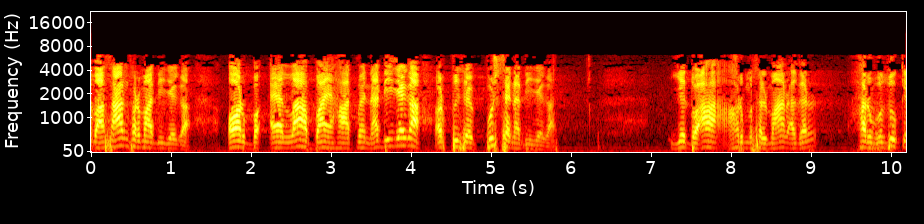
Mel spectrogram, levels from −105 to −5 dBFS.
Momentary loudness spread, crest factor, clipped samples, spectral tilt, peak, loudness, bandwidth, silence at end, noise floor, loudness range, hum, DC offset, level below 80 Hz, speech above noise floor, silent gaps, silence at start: 13 LU; 24 dB; under 0.1%; -2 dB/octave; 0 dBFS; -22 LUFS; 6.6 kHz; 0 s; -64 dBFS; 7 LU; none; under 0.1%; -60 dBFS; 40 dB; none; 0 s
